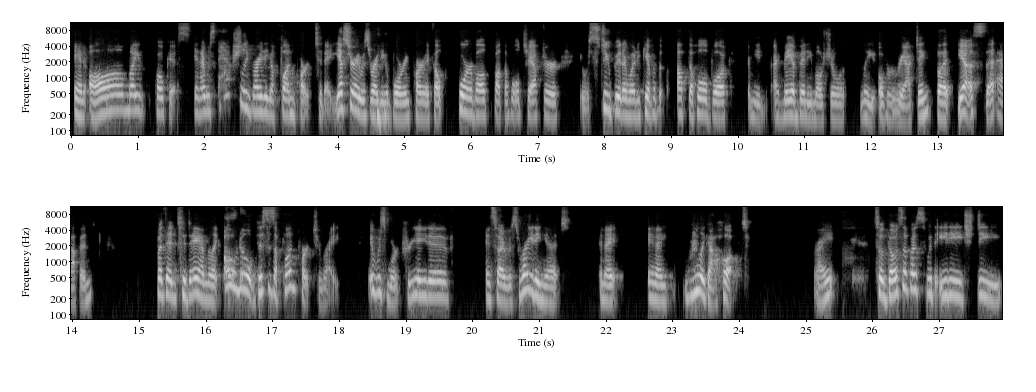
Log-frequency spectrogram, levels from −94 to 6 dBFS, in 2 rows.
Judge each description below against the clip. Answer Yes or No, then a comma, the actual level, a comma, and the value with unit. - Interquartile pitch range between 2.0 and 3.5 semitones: No, average, 5.0 semitones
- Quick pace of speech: No, average, 190 wpm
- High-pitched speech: Yes, high, 210 Hz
